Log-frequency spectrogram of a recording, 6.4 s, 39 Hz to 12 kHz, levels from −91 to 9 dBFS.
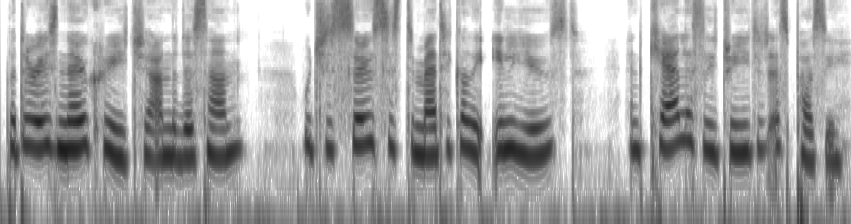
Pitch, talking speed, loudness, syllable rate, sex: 250 Hz, 180 wpm, -16 LUFS, 5.9 syllables/s, female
